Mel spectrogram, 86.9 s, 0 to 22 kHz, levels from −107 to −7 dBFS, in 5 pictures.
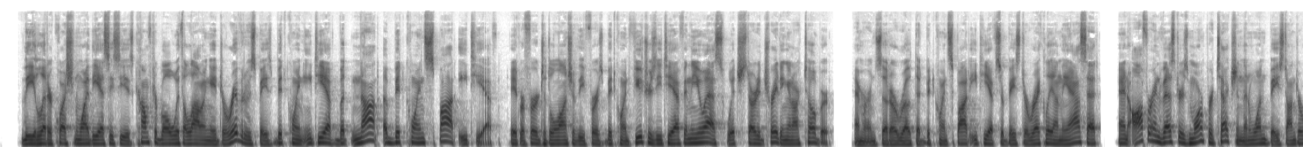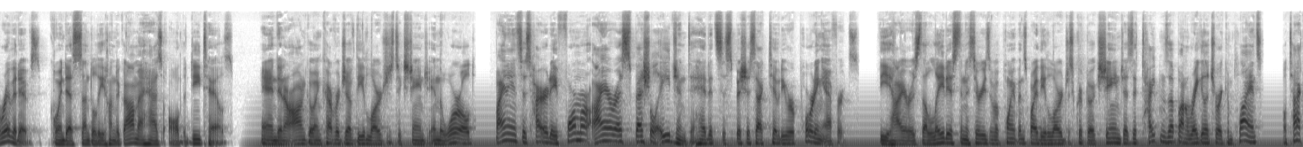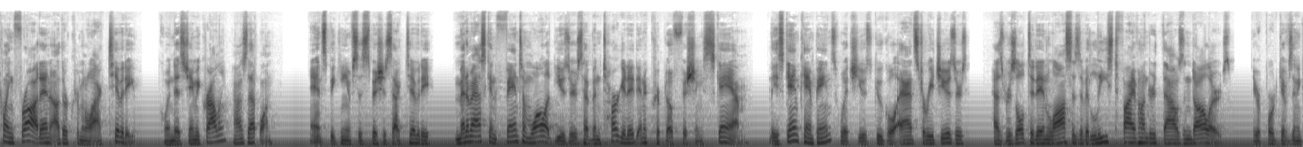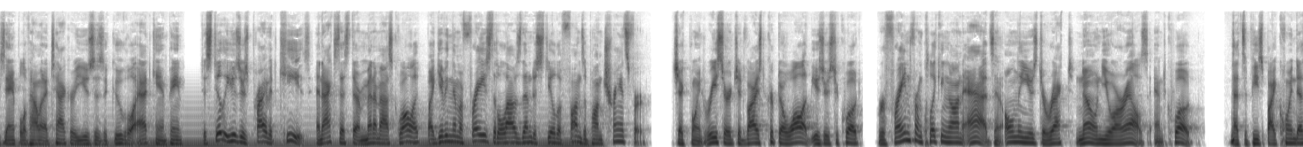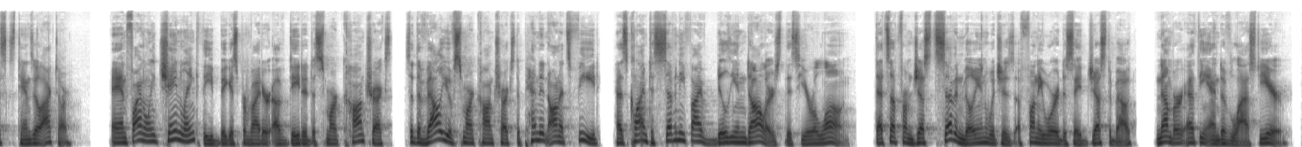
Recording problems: electrical hum; faint; from 21 s to 1:00; 60 Hz, 20 dB below the speech

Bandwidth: 15.5 kHz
